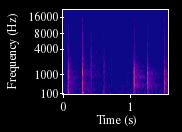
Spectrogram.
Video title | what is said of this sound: ASUS Zenbook S16 (UM5606) İncelemesi - Seramik Kasa & AMD Ryzen AI İşlemci | Bakın bu Ses Plastik sesi değil Çünkü burada alüminyum ve aynı zamanda gariptir seramik bir kasa var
